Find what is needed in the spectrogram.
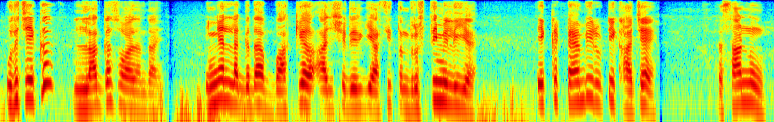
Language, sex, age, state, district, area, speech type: Dogri, male, 18-30, Jammu and Kashmir, Samba, rural, spontaneous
